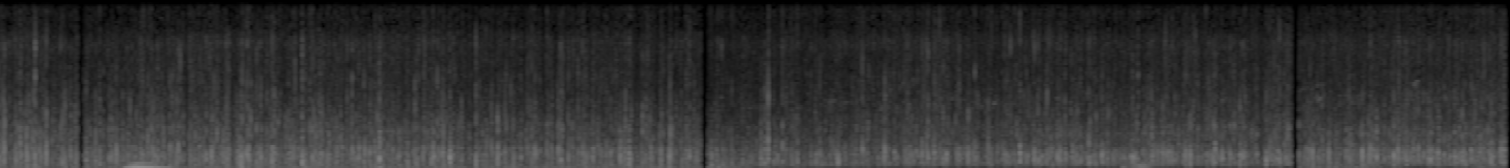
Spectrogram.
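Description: Heavy rain falling on grass and wet concrete: a steady, dense patter. The sound cuts out for an instant three times, about a second in, halfway through and near the end.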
